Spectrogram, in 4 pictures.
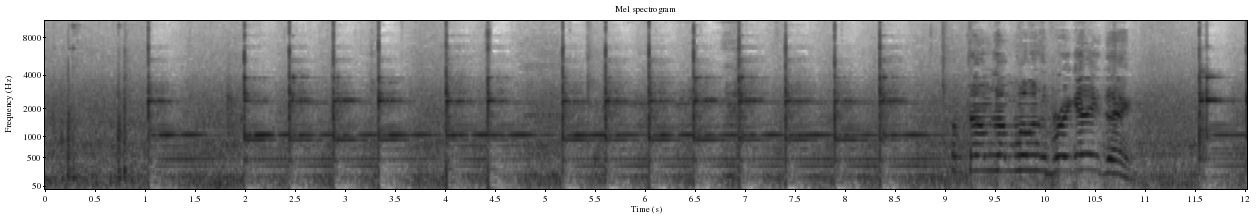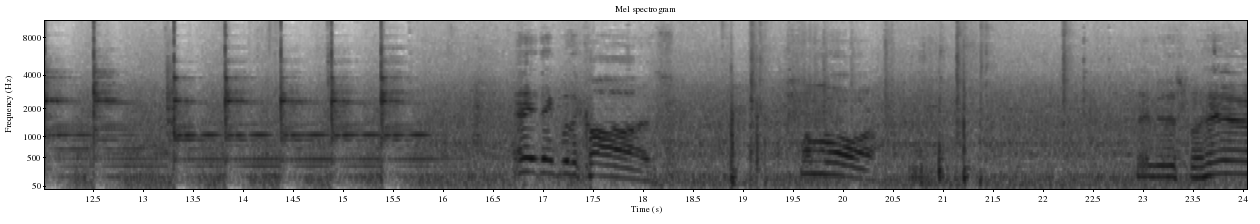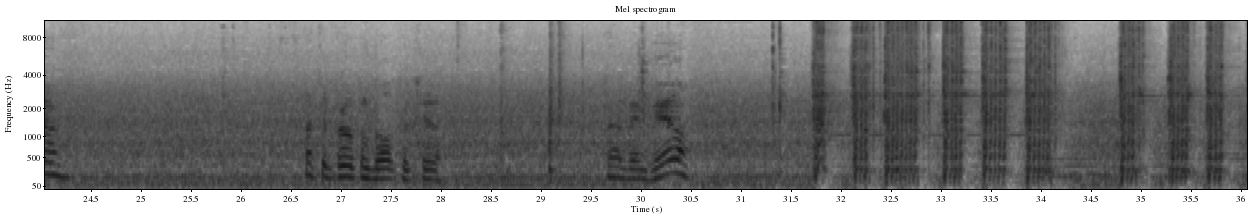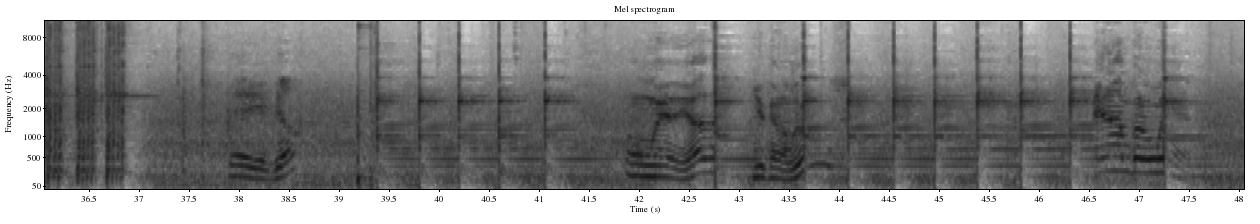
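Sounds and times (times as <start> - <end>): hammer striking steel: 0.2 - 9.2, 11.5 - 16.1, 31.4 - 37.2, 39.2 - 41.7, 42.6 - 47.8.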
